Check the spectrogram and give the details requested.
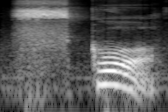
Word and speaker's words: school: the sound ch the digraph here makes the sound of the classical k k let's read this word together school school school do you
